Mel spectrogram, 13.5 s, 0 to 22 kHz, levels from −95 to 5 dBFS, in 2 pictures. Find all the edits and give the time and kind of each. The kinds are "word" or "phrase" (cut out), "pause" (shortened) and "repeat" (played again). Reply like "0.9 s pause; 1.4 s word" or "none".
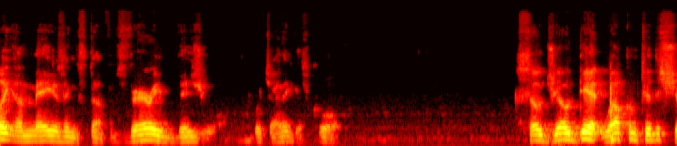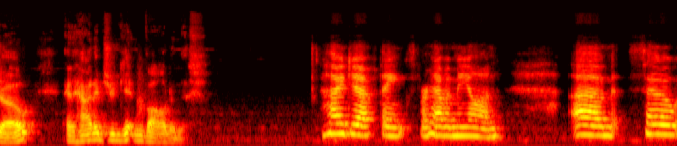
none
